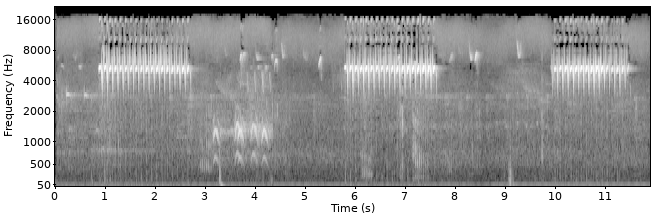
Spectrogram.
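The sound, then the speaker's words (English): A swamp sparrow loudly delivers its slow, musical trill on a single pitch, repeated three times with pauses between, with faint other bird calls in the background. “the swamp sparrow loudly delivers its slow musical trill on one pitch.”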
